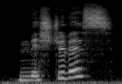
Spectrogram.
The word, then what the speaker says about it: mischievous: to say the word mischievous and they say mischievous. If you look at how it's spelled, it is not V-I-O-U-S. It's not vious, it's bus.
